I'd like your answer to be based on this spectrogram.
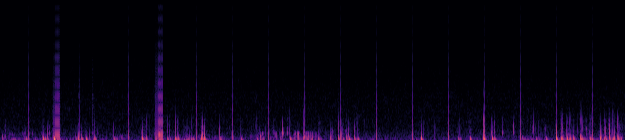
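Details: While eating a burger and fish fries with self-described upset digestion, close new microphone picks up rapid, loud, almost continuous abdominal gurgling and popping; very active bowel sounds (borborygmi).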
